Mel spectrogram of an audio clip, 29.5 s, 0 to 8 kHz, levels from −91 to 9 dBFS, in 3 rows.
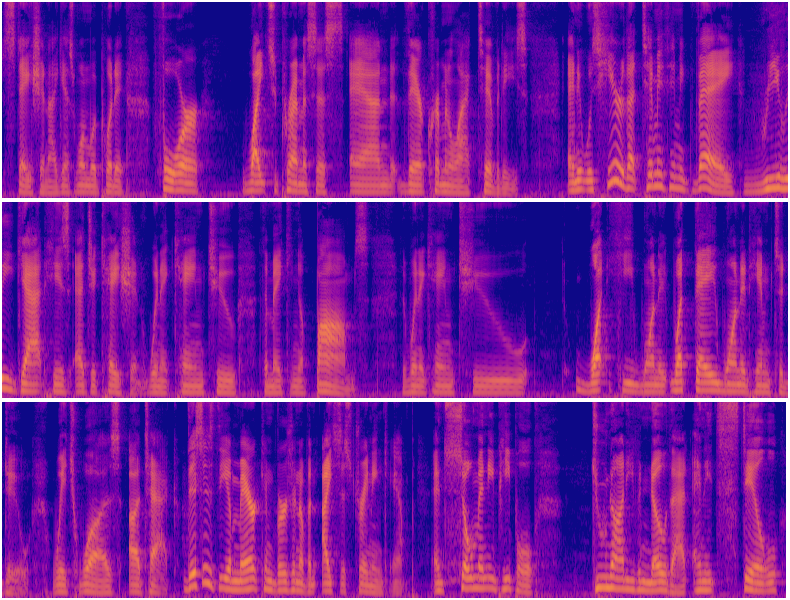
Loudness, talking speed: -27 LUFS, 145 wpm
